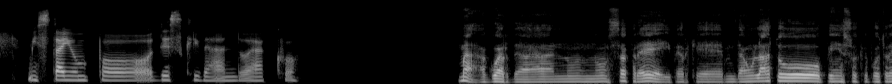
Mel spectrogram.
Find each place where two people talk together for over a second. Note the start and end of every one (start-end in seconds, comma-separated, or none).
none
